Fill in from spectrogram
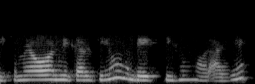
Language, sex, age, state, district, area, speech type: Hindi, female, 30-45, Madhya Pradesh, Bhopal, urban, conversation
